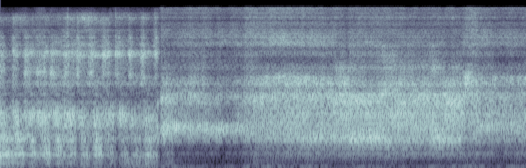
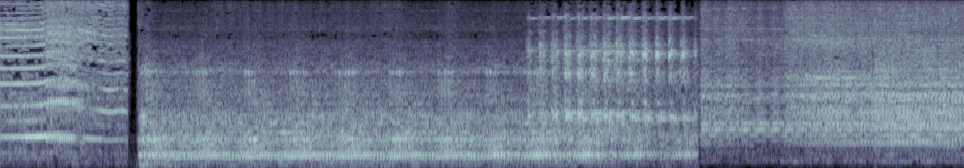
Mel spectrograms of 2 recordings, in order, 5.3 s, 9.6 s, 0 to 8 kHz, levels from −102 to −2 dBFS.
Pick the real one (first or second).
second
